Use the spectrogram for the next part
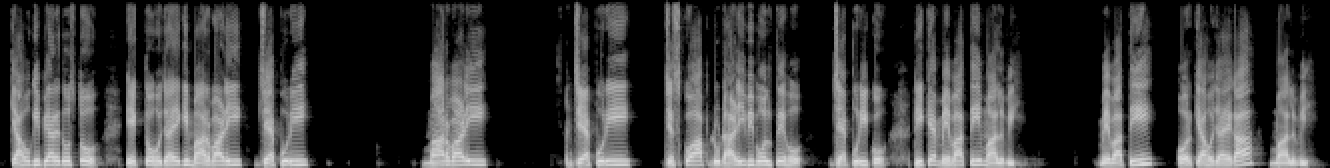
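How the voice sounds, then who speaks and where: A man's voice: sits high, a little mellow, no echo, clean studio sound. A male Hindi teacher giving an exam-prep lesson, calling his students dear friends, asking questions and repeating the answers many times.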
